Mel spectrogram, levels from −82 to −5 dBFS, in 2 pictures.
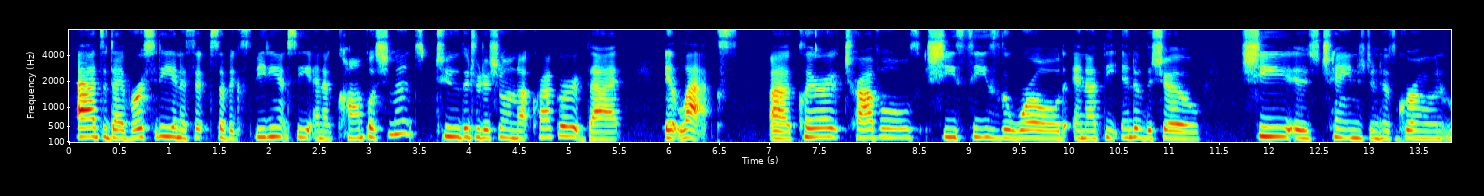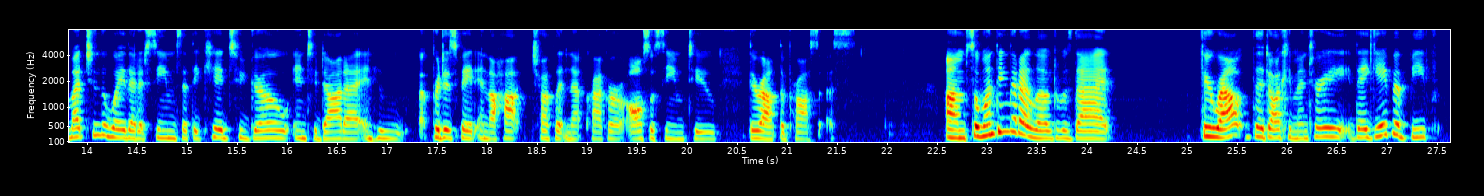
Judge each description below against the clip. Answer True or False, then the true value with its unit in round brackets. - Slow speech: False (175 wpm)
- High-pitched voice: True (205 Hz)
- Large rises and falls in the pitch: False (3.1 semitones)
